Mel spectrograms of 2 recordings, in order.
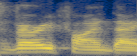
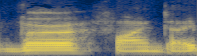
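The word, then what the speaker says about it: Ver.Fineday: he's over there right now and so that's very fine day and it's spelled V E R dot F I N E D A Y. So it looks like Ver fine day, but it's pronounced very fine day.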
